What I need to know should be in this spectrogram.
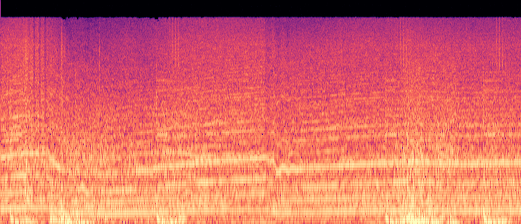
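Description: Tyres skid and rumble over rough ground.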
